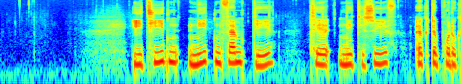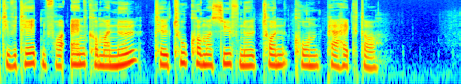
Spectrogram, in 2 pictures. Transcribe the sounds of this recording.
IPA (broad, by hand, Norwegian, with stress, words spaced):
ˈiː ˈtiːdn̩ ˈnɪtn̩ ˈfɛmtɪ ˈtɪl nɪtɪˈsyːʋ ˈøːktə pʁʊdʉktɪʋɪˈteːtn̩ ˈfʁɑː ˈeːn ˈkɔmɑ ˈnʉl ˈtɪl ˈtuː ˈkɔmɑ ˈsʏʋ ˈnæl ˈtɔn ˈkuːn ˈpæ ˈhɛktɑʁ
